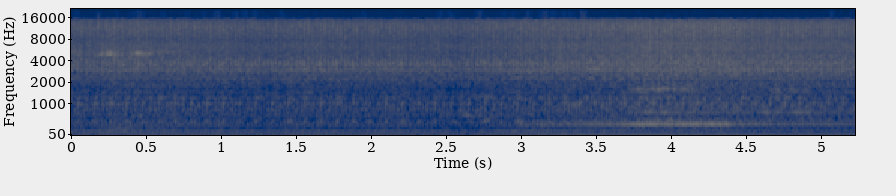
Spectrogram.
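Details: Mercedes 190E 2.3-16v Cosworth, cold start, heard from the exhaust: quiet, even idle with a soft steady hum and light regular ticking. Valves were set loose; owner thinks cylinders don't fire equally, causing slight imbalance.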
